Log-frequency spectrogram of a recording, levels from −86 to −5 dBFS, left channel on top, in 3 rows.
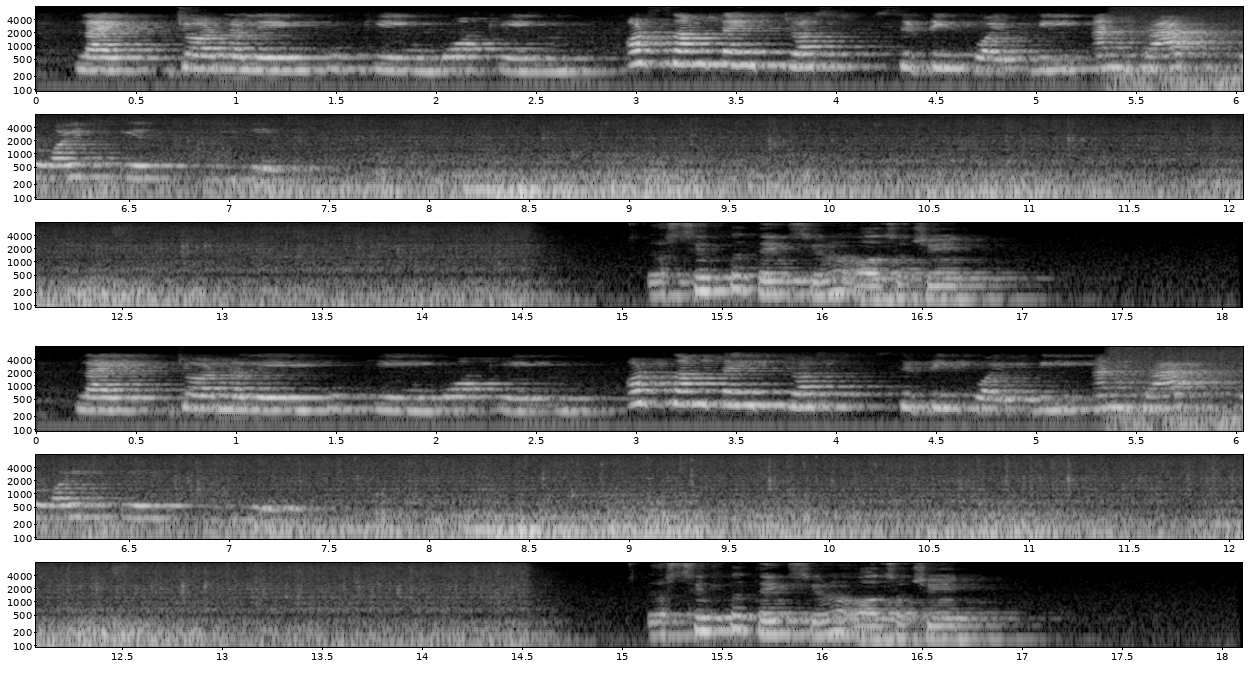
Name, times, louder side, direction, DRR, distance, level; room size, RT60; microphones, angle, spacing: voice 1, 0.2-7.4, left 2 dB, 80° left, 5.0 m, -29 dB
sound 1, 5.3-14.6, right 1 dB, 40° right, 4.4 m, -35 dB
voice 2, 15.1-16.7, equal, 15° right, 3.9 m, -30 dB
26.5 x 25.5 x 8.0 m
head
